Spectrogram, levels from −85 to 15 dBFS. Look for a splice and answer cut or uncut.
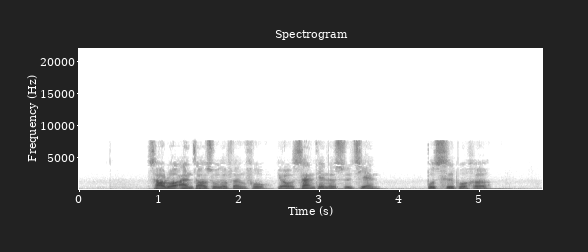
cut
